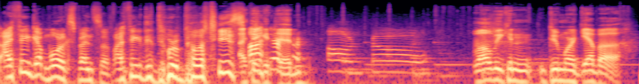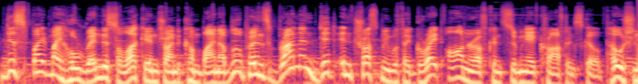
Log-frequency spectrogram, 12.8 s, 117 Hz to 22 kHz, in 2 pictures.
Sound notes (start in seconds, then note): 2.3 laughs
